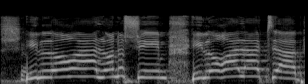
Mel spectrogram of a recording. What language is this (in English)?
Hebrew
